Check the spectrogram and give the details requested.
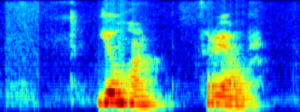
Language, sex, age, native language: Icelandic, female, 10, Icelandic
